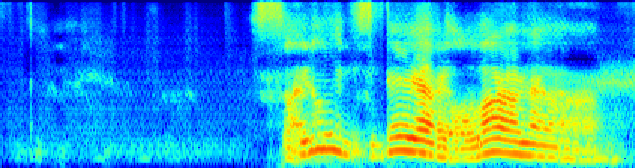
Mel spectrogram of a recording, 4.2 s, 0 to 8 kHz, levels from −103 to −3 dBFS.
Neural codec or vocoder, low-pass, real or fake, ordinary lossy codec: codec, 16 kHz, 1 kbps, FreqCodec, smaller model; none; fake; none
